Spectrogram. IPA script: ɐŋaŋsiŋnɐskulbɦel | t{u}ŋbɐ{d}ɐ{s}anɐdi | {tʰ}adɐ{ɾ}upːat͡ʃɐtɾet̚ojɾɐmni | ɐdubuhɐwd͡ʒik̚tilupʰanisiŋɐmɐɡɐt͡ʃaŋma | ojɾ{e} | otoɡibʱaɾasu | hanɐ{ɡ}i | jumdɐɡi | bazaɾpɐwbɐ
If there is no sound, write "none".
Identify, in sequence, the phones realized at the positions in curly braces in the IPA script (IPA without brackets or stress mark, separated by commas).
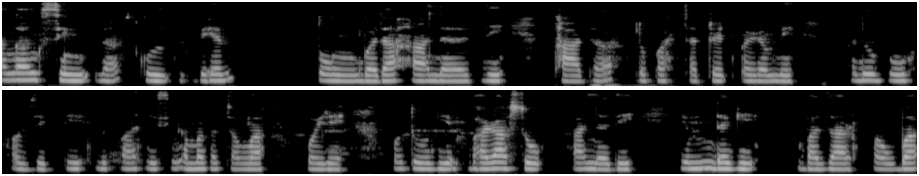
o, d, h, tʰ, l, e, d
